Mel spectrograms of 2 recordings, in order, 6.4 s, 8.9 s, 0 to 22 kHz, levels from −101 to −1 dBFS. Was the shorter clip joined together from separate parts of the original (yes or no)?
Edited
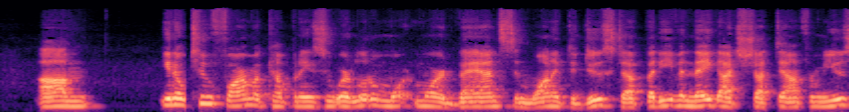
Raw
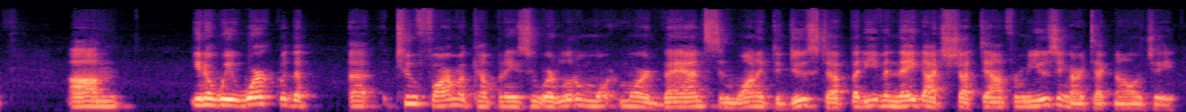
yes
